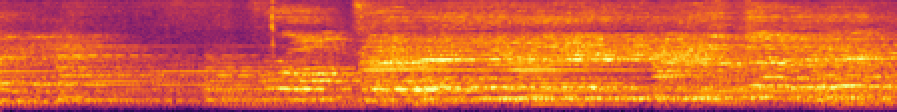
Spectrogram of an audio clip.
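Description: A man singing a slow worship song while accompanying himself on a grand piano, the voice holding long notes over the piano.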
